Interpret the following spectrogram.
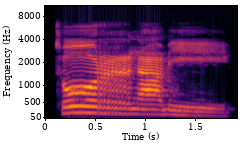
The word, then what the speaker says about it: tornami: the first word is tornami the accent is on the first syllable in the o is closed meaning that it is Oh like oh and Oates in English right so Oh can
